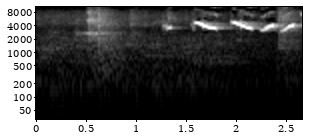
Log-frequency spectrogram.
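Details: Yellow-bellied Seedeater giving a pure viviti-type song: a quick run of clear, high, slurred whistles, each falling or swooping, with a soft rustle before it.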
